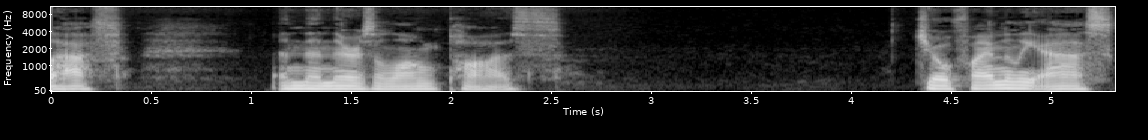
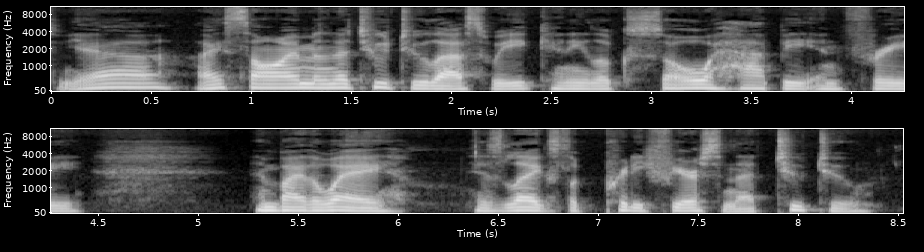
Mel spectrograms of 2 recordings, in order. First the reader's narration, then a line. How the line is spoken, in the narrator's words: Joe chuckles and says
